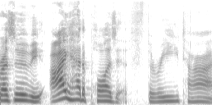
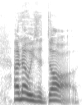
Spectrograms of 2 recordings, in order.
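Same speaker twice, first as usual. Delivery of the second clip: plain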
